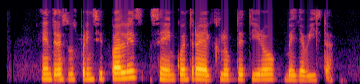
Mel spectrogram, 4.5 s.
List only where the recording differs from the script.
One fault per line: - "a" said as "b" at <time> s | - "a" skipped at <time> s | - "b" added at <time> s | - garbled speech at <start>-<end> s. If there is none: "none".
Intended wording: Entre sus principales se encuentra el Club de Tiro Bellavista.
none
